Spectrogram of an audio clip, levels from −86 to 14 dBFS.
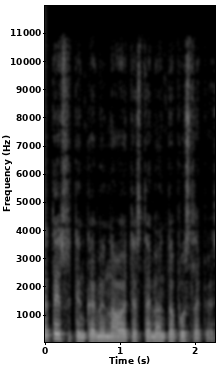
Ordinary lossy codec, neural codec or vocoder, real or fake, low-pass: MP3, 64 kbps; none; real; 10.8 kHz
